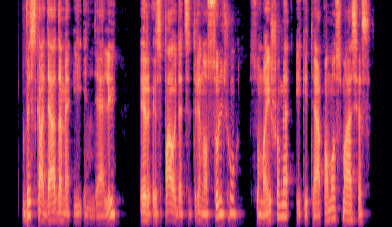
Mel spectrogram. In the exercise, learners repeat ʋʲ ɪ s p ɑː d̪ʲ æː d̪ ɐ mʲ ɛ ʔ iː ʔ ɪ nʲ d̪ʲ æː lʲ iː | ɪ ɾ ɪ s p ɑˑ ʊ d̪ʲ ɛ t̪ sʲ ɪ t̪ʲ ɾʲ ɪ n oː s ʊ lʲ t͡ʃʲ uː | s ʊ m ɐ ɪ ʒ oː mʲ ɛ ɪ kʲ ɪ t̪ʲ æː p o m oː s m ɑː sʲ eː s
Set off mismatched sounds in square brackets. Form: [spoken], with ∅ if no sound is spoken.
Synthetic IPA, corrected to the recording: ʋʲ ɪ s [k] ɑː d̪ʲ æː d̪ ɐ mʲ ɛ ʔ iː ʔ ɪ nʲ d̪ʲ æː lʲ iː | ɪ ɾ ɪ s p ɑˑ ʊ d̪ʲ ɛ t̪ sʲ ɪ t̪ʲ ɾʲ ɪ n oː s ʊ lʲ t͡ʃʲ uː | s ʊ m ɐ ɪ [ʃ] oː mʲ ɛ ɪ kʲ ɪ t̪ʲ æː p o m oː s m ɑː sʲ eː s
